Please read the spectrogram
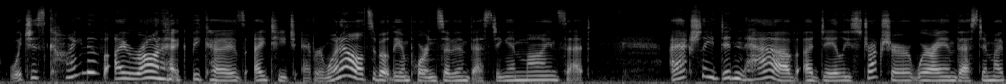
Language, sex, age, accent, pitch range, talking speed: English, female, 30-49, American, 175-250 Hz, 175 wpm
